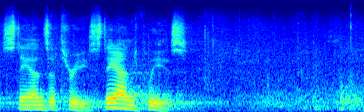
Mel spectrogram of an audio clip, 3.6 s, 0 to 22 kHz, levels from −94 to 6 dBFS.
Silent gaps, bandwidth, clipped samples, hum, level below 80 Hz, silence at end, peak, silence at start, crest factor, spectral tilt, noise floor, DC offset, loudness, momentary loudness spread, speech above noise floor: none; 18 kHz; under 0.1%; none; -68 dBFS; 0 s; -16 dBFS; 0 s; 20 dB; -4.5 dB/octave; -56 dBFS; under 0.1%; -33 LUFS; 25 LU; 23 dB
